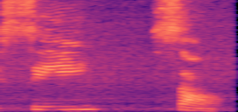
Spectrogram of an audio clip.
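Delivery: seesaw read slowly as two parts, "see" and "saw"; slow sounding out. Shown as a demonstration. Teacher sounding out the word for students, slowly. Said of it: "So this would make this".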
